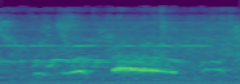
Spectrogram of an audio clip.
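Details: Caged spotted dove giving soft, low cooing notes: a faint lead-in, then a fuller, rolling coo that fades away, over a steady low hum.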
